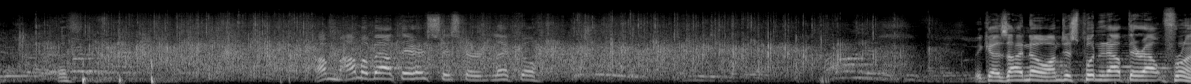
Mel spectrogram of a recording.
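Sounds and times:
audience clapping hands: 0:00.0 - 0:09.7
speech: 0:00.6 - 0:01.0, 0:03.2 - 0:05.6, 0:09.8 - 0:11.9.

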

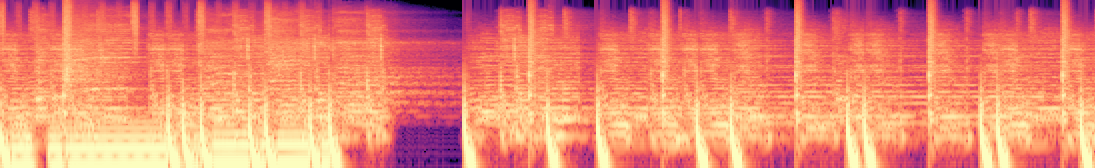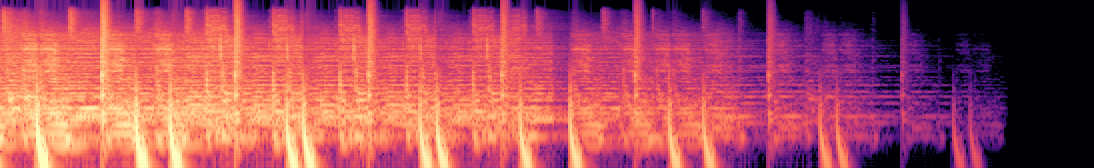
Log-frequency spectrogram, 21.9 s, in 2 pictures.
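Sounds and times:
rocksteady groove: 0:00.0 - 0:03.9, 0:04.6 - 0:18.1.

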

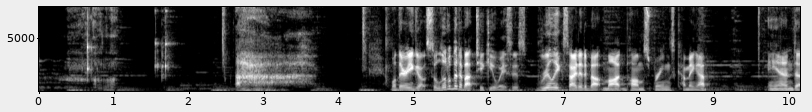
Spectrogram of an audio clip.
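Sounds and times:
person sipping a cocktail: 0:00.3 - 0:03.5
speech: 0:02.6 - 0:03.4, 0:04.7 - 0:09.1, 0:09.7 - 0:10.1.

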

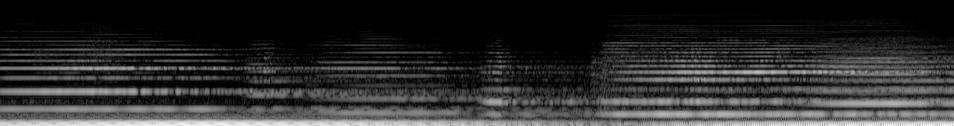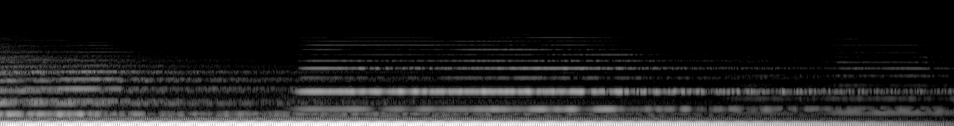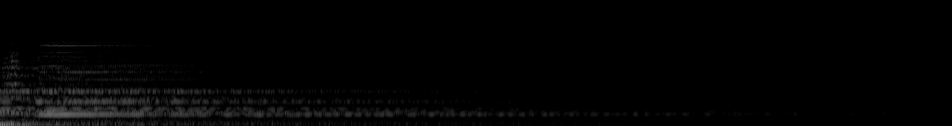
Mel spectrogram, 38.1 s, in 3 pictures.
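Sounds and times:
gated drones: 0:00.0 - 0:26.0.

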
